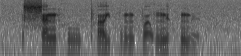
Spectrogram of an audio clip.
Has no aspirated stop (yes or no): no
